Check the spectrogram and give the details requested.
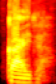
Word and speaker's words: guide: E at the end is silent, remember? You did well, but remember the E is silent.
